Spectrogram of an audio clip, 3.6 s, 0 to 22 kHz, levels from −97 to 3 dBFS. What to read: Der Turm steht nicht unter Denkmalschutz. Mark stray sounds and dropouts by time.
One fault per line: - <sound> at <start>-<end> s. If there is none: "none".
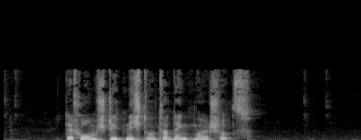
none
